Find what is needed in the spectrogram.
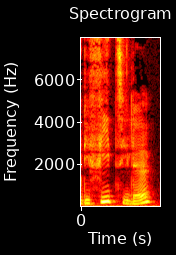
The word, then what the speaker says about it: difficile: Clostridium difficile oder Clostridium difficile, wie es eigentlich ausgesprochen wird, ist veraltet.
